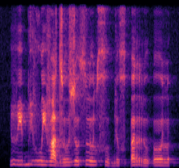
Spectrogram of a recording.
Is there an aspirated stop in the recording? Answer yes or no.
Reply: no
